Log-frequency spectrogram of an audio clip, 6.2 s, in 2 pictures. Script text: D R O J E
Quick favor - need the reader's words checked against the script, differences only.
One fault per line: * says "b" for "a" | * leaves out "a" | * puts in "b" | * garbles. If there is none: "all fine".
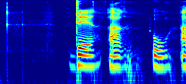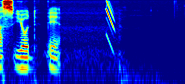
* puts in "S"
